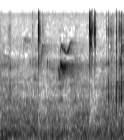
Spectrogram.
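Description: Small sharp clicks of pearls knocking together as they are picked from a freshwater mussel and dropped into a palm: one click, then a quick cluster near the end. A short bird chirp sounds in between.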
